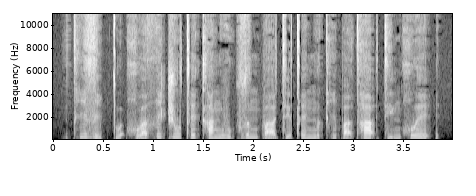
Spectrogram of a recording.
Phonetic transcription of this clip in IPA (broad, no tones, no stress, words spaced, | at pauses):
tʰizḭptʷa̰ʔ χʷa̰θi t͡ʃutʼekʰaŋ vṵkʷzəŋpa̰ tʲa̰tʼeŋəkʰip a̰tʰaʔ tʲḛŋχʷeʔ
